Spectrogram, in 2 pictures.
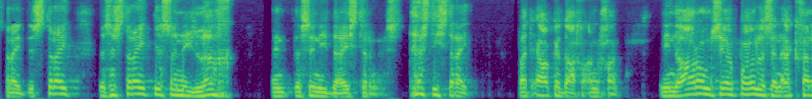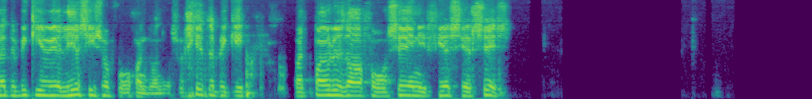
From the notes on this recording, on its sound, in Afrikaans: Manne van die Woord Zoom Byeenkoms.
